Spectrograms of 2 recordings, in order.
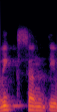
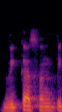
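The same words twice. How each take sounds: First: The final vowel is cut off Hindi-style. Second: The final vowel is clearly pronounced. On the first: The speaker calls it wrong. "बोल रहे हैं। तो ये हिंदी में होता है ऐसा।" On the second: The speaker calls it right. "विकसंती को"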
